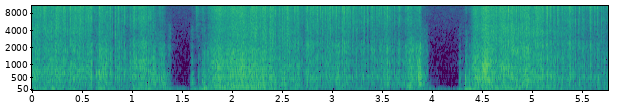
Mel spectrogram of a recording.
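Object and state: Foam microphone windscreen being scratched.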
